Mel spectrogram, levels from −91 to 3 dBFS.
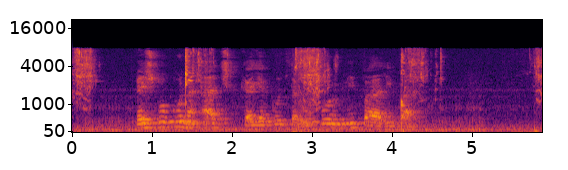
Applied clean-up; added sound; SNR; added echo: none; Liquid; 1 dB; reverberation time 0.6 s.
